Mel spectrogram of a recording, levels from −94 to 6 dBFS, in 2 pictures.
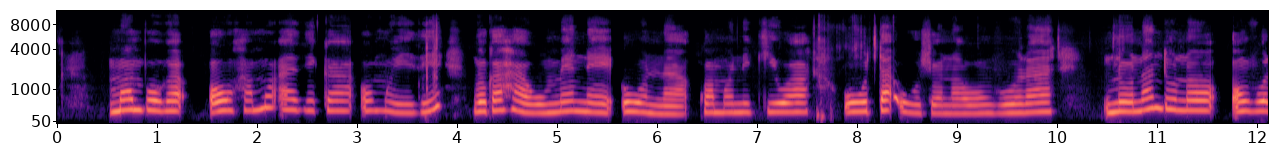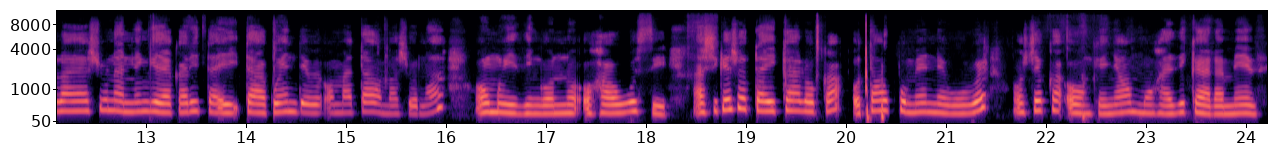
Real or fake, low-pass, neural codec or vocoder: fake; 10.8 kHz; autoencoder, 48 kHz, 128 numbers a frame, DAC-VAE, trained on Japanese speech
